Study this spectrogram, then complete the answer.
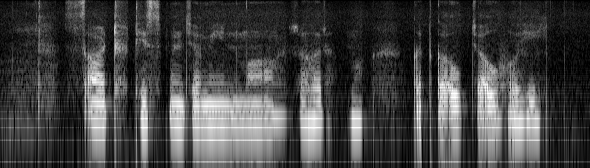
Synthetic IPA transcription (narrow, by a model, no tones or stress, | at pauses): saːʈʰɖɪspəld͡ʒəmiːnmãɾəɦəɾ | mə | kət̪ka̰ʔʊp̚d͡ʒa̰ːuhoːɦiː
